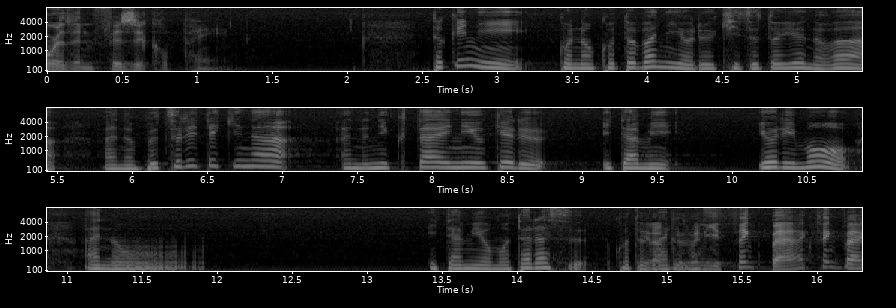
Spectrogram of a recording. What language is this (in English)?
Japanese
